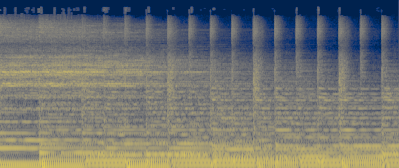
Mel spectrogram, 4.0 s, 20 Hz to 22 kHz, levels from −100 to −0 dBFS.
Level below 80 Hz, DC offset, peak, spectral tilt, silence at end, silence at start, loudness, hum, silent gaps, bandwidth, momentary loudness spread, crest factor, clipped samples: -26 dBFS; 1%; -4 dBFS; -4.5 dB/octave; 0 s; 0 s; -20 LUFS; none; none; 19 kHz; 5 LU; 14 dB; under 0.1%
